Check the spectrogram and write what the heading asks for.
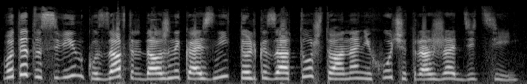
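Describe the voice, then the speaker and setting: A woman voicing a sly, bold male boar who talks in a lively, persuasive, theatrical way. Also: high-pitched, normal speed, no echo. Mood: urgent.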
